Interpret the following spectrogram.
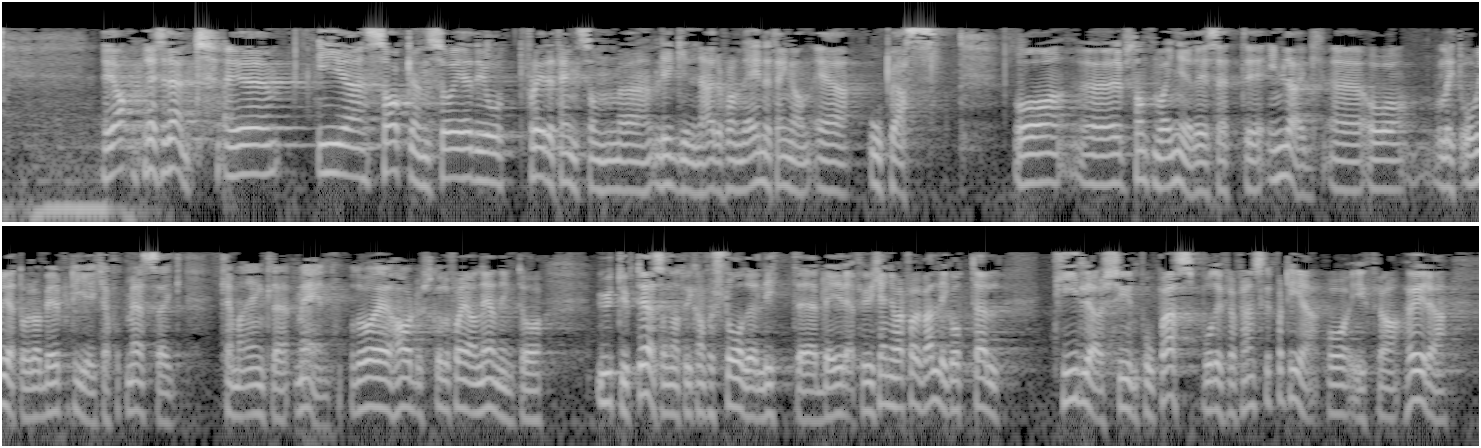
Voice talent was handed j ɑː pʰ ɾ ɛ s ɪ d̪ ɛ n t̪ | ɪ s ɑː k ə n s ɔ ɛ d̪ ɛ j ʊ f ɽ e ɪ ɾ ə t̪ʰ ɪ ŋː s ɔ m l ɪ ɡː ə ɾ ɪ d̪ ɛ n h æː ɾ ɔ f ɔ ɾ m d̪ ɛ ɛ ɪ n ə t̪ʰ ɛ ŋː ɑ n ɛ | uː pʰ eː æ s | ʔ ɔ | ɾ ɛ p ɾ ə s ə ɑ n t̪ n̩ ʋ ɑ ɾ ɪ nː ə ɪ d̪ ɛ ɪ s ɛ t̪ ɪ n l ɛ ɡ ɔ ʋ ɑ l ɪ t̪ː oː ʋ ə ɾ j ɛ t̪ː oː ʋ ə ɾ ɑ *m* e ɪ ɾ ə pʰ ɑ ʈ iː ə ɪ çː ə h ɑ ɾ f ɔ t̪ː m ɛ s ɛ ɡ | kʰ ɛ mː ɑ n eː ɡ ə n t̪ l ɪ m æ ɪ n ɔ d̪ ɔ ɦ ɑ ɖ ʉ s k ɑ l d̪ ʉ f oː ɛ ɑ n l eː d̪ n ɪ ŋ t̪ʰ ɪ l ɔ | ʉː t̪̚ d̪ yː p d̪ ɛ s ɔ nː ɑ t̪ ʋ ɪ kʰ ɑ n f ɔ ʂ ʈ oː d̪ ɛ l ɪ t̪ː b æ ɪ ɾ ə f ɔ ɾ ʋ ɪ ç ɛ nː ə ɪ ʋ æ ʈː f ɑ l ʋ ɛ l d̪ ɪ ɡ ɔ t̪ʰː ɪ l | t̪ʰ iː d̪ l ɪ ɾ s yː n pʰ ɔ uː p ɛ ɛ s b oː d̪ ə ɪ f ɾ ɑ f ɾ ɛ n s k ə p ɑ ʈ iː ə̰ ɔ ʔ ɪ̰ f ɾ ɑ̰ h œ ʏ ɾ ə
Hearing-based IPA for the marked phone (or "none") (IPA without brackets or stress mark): b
